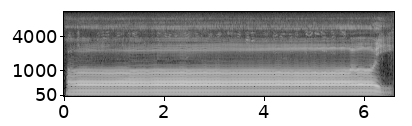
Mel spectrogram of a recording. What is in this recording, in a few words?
ohhhi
